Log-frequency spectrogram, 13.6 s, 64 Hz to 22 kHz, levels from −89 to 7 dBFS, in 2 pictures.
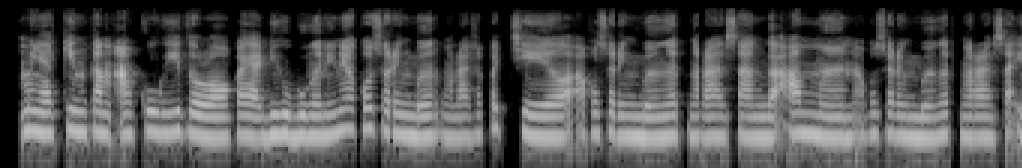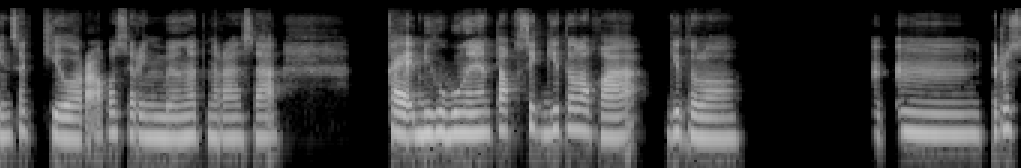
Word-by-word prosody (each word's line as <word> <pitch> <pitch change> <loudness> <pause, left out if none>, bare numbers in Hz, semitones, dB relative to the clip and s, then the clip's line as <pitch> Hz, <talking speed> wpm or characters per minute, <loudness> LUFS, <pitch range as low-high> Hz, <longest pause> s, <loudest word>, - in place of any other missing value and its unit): meyakinkan 225 0 +1
aku 220 +1 +1
gitu 220 -3 +1
loh. 190 0 +3
Kayak 195 -1 +1
di - - +2
hubungan 200 -1 +1
ini 225 +5 0
aku 260 - -1
sering 230 -5 -1
banget 200 +1 -1
ngerasa 195 +1 -5
kecil, 200 -7 0
aku 220 - -1
sering 200 -2 -2
banget 195 +1 0
ngerasa 195 0 -2
nggak 190 0 +1
aman, 195 -3 +1
aku 215 - -7
sering 205 -2 -2
banget 200 +3 -2
ngerasa 195 0 -2
insecure, 200 -2 -1
aku 220 0 -1
sering 200 -3 -2
banget 195 +1 -1
ngerasa 190 0 -2 0.6
kayak 210 -4 +6
di 215 - +3
hubungan 220 +1 +3
yang - - -20
toksik 240 -1 0
gitu 250 +1 0
loh, 235 -2 +1
Kak. 195 0 +3 0.2
Gitu 220 -2 -1
loh. 185 -1 -1 0.9
Mhm. 215 -1 -3
Terus 245 +3 -1
210 Hz, 175 wpm, -23 LUFS, 195-220 Hz, 0.9 s, kayak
